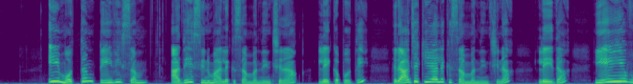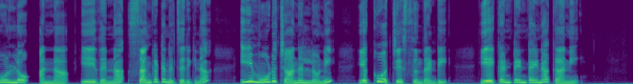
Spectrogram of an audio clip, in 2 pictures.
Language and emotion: Telugu, neutral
